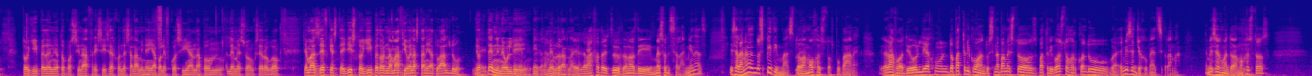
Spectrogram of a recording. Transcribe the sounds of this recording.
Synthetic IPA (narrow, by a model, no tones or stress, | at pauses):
t̪o̞ʝipe̞ðoininet̪o̞po̞sːinɐθɾisiseɾxond̪esɐlɐminejɐpole̞fko̞siɐnɐpo̞le̞me̞so̞ŋkseɾoeɣo̞ | cemɐze̞fcest̪eʎist̪oʝipeðonːɐmɐθio̞enɐst̪ɐniɐt̪uɐlːu | ðiot̪iðenineolːiɣɾɐmenulɐɾnɐ̰ɣɾɐfot̪ozðut̪onot̪imesot̪isːɐlɐ̰mʔinɐs | is̬ɐlɐminɐsint̪ospit̪imːɐ̰st̪oɐmoxost̪o̞̰spupɐ̰mḛ | ɣɾɐfoot̪iolːiexunt̪opɐt̪ɾiko̞nt̪usinːɐpɐmes̬t̪ospɐt̪ɾiko̞st̪oxoɾko̞nd̪uḛmis̬eɲɟexumḛḛt͡sːi̥pɾɐ̰mɐ̰ | e̞mis̬exumet̪o̰ɐ̰moxost̪os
